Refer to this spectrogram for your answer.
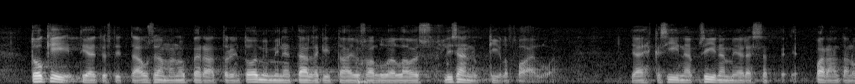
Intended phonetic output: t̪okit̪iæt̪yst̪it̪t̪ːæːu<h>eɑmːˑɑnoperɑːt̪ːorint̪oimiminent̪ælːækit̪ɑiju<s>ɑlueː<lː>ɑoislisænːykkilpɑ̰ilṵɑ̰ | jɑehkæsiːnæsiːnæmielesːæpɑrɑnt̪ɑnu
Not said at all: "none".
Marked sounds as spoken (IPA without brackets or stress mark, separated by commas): s, s, lː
